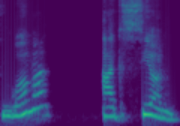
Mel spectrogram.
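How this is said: The last word is pronounced the Spanish way. "pero es acción en español"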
